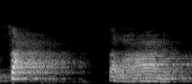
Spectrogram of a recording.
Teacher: सवाल वाले सा को दंत से बोलते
